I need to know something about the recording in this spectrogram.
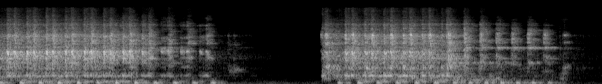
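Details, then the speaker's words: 110cc Chinese carbureted ATV with an intermittent spark problem: two bursts of rapid starter cranking with chuffs that never catch, choke fully down. It started with choke on, so the owner will adjust the idle screw, suspecting it runs too lean off choke. "So now, uh, since it's not starting with a choke down, I'm going to adjust the, uh, idle screw."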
